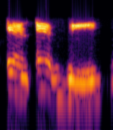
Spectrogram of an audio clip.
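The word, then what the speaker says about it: Vie: Well, we call her Aunt V, right. – Okay. You know, I just want to make sure V-I-E. V-I-E isn't Vi. Aunt Vi.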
